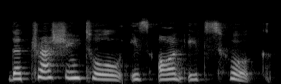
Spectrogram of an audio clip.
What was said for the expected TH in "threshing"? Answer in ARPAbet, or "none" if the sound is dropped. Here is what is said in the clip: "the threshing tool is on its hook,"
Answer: T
